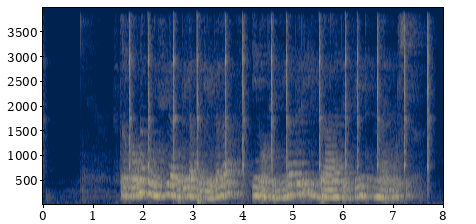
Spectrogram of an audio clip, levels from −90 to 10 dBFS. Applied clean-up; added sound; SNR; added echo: none; Hammer; 14 dB; reverberation time 1.0 s.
